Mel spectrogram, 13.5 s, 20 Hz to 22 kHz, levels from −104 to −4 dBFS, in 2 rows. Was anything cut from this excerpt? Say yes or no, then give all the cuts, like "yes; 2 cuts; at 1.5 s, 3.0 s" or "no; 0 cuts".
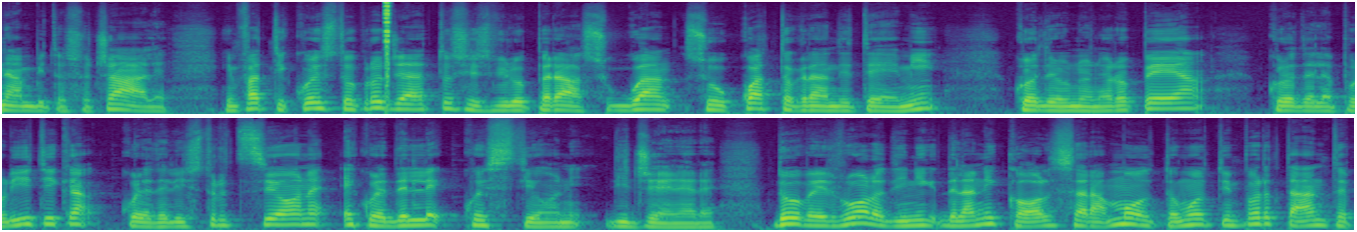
no; 0 cuts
